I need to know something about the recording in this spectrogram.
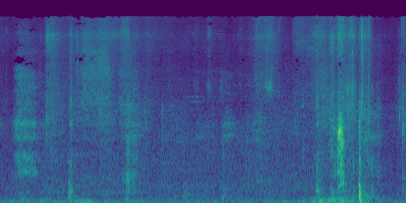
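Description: Heavy, out-of-breath panting, loudest in a couple of hard breaths near the end, with a few short scuffs of footsteps on rock.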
